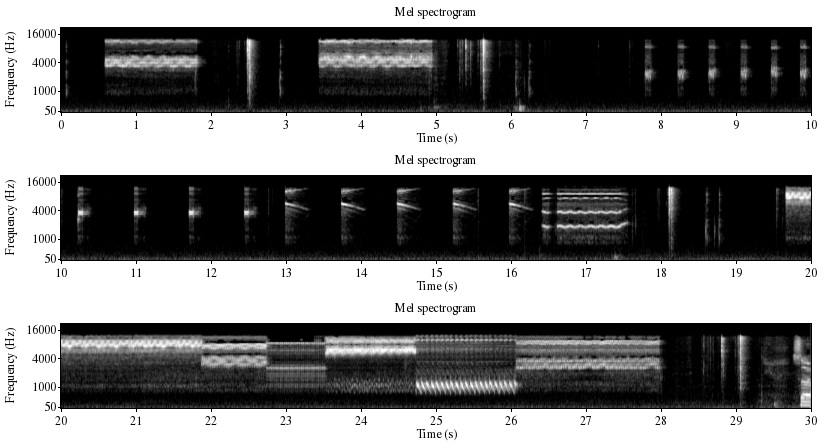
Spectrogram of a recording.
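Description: Twelfth Doctor sonic screwdriver toy (a universal TV remote) in effects mode, playing its electronic sonic sound effects. Short high buzzing bursts come first, then a run of quick chirps and beeps about two a second, and from about two-thirds of the way in a longer stretch of changing, warbling tones.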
